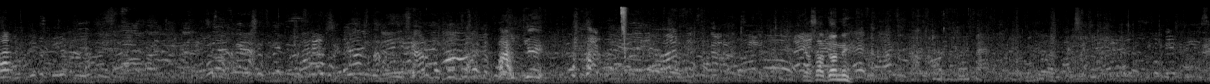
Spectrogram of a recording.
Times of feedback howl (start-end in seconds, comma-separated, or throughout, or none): none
